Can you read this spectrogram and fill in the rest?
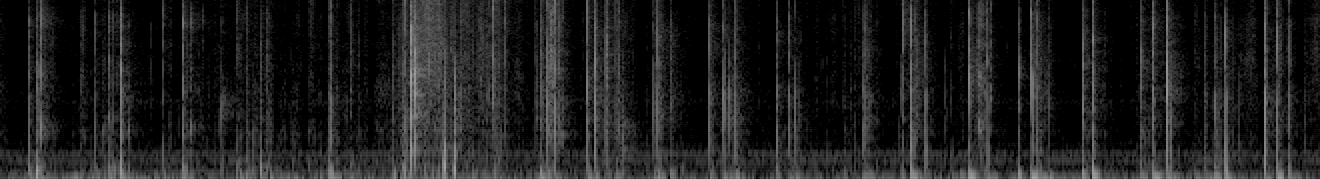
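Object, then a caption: Kraft paper stand-up pouch. A kraft paper stand-up pouch, top open, is held close to the microphone and crinkled and scratched with fingertips and long nails. Dense, dry crackles and scratchy rustles come in quick, uneven bursts, each stopping almost at once. A faint steady low hum runs underneath.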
